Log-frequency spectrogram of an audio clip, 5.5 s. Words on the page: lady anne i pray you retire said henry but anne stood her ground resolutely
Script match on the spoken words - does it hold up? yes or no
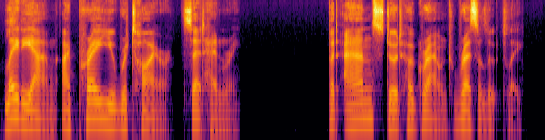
yes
